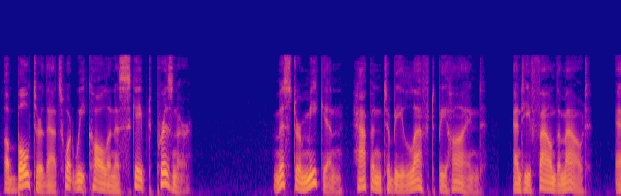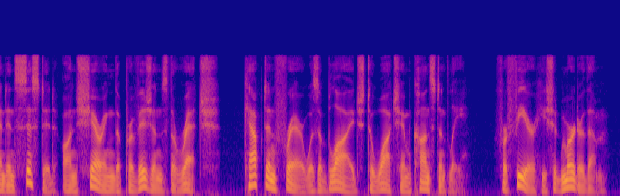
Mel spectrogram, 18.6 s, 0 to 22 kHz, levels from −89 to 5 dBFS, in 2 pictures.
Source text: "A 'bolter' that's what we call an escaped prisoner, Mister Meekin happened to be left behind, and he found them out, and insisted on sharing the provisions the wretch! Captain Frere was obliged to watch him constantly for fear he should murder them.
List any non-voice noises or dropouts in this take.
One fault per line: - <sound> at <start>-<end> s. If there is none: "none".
none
